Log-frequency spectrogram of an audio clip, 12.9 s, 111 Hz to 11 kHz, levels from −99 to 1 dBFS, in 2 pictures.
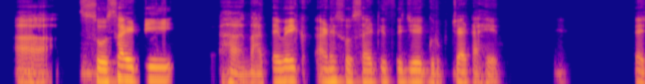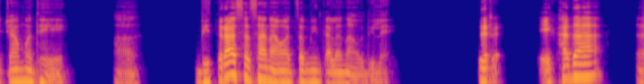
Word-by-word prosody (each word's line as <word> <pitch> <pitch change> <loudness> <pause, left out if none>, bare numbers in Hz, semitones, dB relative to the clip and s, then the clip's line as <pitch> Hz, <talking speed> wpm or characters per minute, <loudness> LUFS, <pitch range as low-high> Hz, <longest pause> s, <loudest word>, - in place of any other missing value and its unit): अ, - - -1 0.4
society 145 -2 +4 0.7
हां, 105 -2 -3
नातेवाईक 130 +8 +1
आणि 130 0 +1
सोसायटीचे 120 0 -5
जे 120 +1 0
ग्रुप 100 -3 -8
चॅट 110 -3 -1
आहेत. 95 -3 -7 1.4
त्याच्यामध्ये 120 +1 -3 0.5
अ, - - -14 0.8
भित्रा 145 - +6
ससा 185 -3 +1
असा 150 0 +3
नावाचा 115 -2 0
मी 120 0 -2
त्याला 105 -1 -3
नाव 95 -4 -5
दिलंय. 80 -7 -11 0.9
तर - - +4 0.5
एखादा 170 +3 +4 0.5
अ, 120 - -7
120 Hz, 105 wpm, -26 LUFS, 110-130 Hz, 1.4 s, भित्रा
